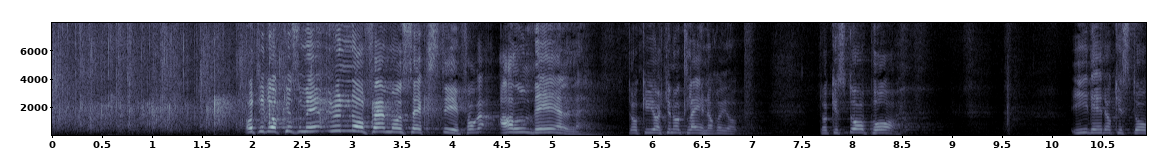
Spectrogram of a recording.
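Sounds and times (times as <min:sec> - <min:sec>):
audience applause: 0:00.0 - 0:03.1
speech: 0:02.0 - 0:07.0, 0:07.7 - 0:08.6, 0:10.2 - 0:10.9.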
